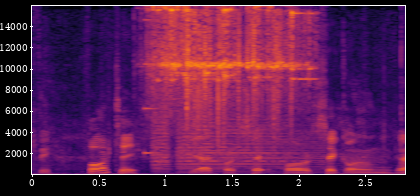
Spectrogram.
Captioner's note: money clinking; trumpets sounding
